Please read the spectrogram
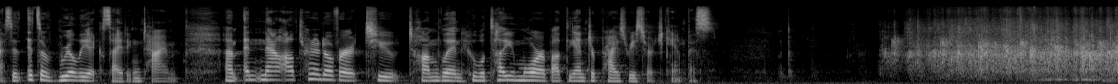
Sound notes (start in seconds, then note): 7.1 applause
